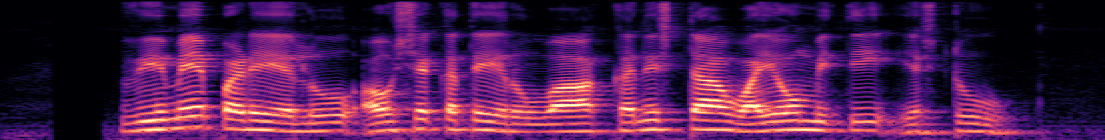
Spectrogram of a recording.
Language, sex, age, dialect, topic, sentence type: Kannada, male, 31-35, Mysore Kannada, banking, question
